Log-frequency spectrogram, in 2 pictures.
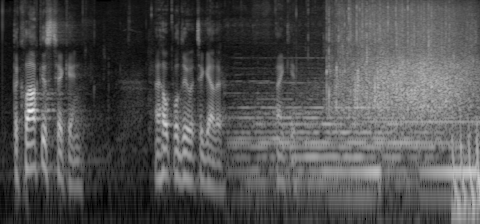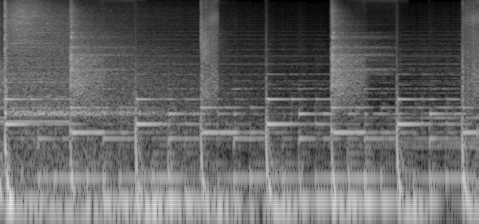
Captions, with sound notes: The clock is ticking. I hope we'll do it together. Thank you. (applause) (upbeat music)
